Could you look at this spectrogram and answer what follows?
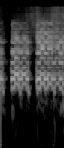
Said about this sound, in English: My phone is making noise.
